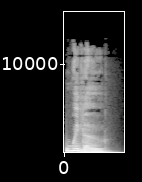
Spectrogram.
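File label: "willow", British English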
